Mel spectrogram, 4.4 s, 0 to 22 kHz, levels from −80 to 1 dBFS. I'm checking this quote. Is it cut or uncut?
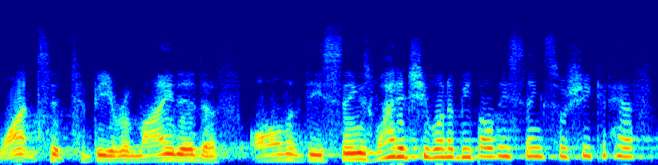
cut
